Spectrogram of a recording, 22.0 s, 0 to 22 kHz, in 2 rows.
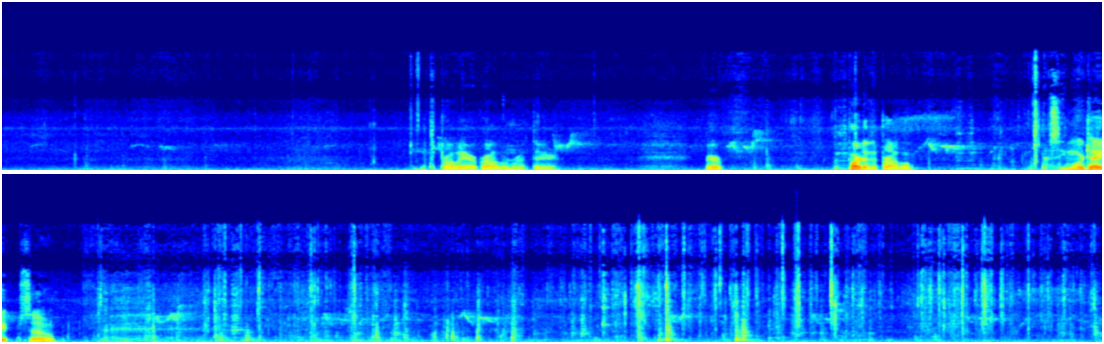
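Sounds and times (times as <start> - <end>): tape peeling crackles and clicks: 16.2 - 22.0.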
